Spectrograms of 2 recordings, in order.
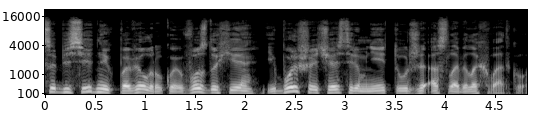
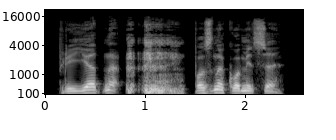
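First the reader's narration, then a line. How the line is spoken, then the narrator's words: Hoarse, after clearing throat. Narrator (Russian): хрипло ответил я, прочистив горло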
